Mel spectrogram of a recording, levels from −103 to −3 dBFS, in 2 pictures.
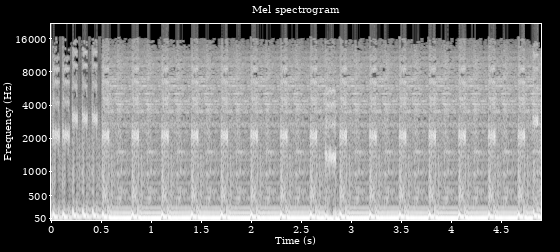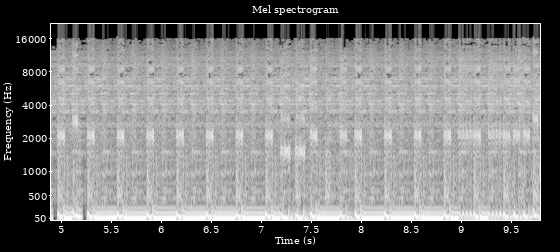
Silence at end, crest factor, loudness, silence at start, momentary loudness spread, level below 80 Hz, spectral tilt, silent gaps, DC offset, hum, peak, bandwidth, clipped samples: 0 s; 6 dB; -6 LUFS; 0 s; 1 LU; -8 dBFS; -2.5 dB/octave; none; under 0.1%; none; 0 dBFS; 17 kHz; 0.4%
